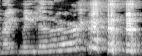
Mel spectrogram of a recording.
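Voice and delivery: put-on loud, drawn-out Cornish accent; hammed-up Cornish greeting, high and laughing; weird Cornish kobold. Kobold greeting the party, exaggerated Cornish voice. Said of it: "This is such a weird kobold voice".

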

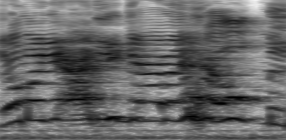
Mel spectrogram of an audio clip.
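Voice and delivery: high, loud, crying plea for help; panicked plea. Retold or imitated. Lori begging Buddy to help her, high panicked cry. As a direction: beg like she's running from a killer.

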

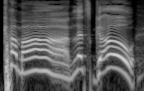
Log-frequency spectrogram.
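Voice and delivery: high, urging cartoon hero; eager drawn-out rallying call; Sonic. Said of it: "And Sonic was like".

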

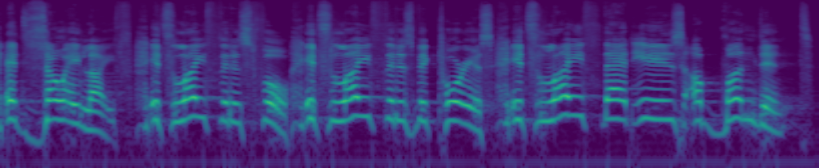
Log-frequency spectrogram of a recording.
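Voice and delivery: building preacher's refrain; emphatic preaching. Acted. Preacher telling the congregation about abundant life, emphatic preaching. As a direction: preach it in ringing, repeated phrases.

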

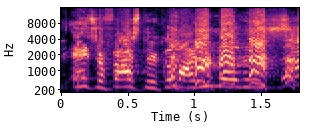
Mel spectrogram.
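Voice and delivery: high, loud, laughing mock heckle; mock impatient dad. Dads in the car urging the wives, loud mock heckling. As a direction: play the impatient dads yelling at the car radio.

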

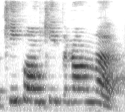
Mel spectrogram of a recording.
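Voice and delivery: put-on high, cheery Welsh woman's accent. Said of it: "[name]'s Welsh accent".

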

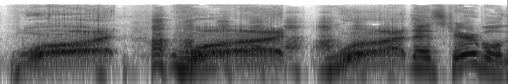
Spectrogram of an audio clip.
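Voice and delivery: high, loud repeated what; hammed-up outrage from a bar owner; mock horrified disbelief. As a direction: act out the owner's shock. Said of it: "He's like".

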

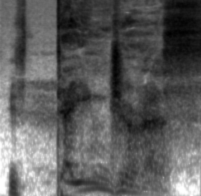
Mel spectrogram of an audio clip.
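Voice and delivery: slow hushed whisper; slow spooky whispered tease; mock whisper. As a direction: whisper it like a scary secret.

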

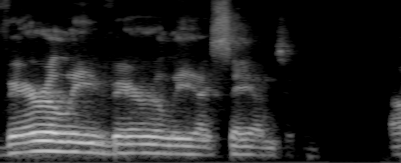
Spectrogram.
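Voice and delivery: Verily, verily, I say unto you read soft and low, fading away; fading archaic quote; hushed King James reading. Retold or imitated. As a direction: quote the old King James words quietly, almost to yourself. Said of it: "I like the King James Version".

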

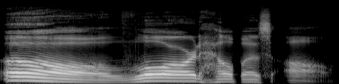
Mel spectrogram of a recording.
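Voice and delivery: loud, long-drawn comic wail; mock lament. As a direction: draw it out loudly in playful despair. Mock lament after laughing.

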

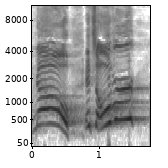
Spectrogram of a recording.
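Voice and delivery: high, loud cry of disbelief; a loud stunned no; shocked disbelief. Retold or imitated. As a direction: gasp it out like time just ran out. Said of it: "you're like".

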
